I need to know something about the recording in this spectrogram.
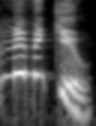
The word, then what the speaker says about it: Mimikyu: who pronounces it mimikyu it's just mimikyu cause it's mimicking it yeah no trust me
